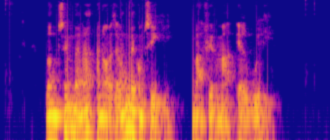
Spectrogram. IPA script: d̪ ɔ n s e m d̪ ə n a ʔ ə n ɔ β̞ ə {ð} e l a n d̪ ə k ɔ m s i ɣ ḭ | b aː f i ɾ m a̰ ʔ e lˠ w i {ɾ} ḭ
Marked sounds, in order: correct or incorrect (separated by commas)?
incorrect, incorrect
